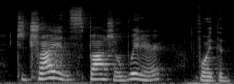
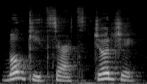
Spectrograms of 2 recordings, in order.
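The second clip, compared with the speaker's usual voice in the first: plain reading voice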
